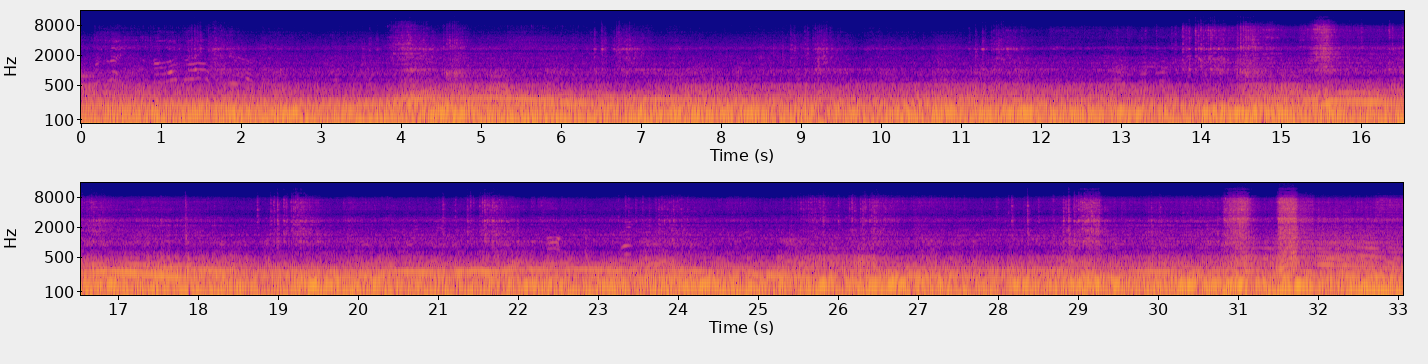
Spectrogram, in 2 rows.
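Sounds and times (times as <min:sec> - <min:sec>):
car engine running loud: 0:00.0 - 0:33.0.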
